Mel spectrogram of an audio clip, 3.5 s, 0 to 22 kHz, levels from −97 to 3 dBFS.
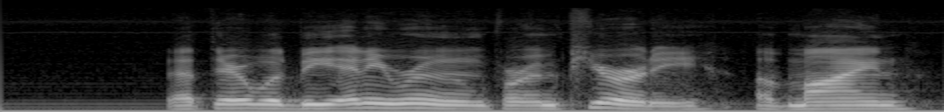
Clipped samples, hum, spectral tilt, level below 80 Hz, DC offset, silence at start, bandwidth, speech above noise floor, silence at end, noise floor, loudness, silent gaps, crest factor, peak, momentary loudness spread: under 0.1%; none; -7.5 dB/octave; -66 dBFS; 1%; 0.6 s; 11.5 kHz; 33 dB; 0.1 s; -62 dBFS; -29 LUFS; none; 16 dB; -14 dBFS; 10 LU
